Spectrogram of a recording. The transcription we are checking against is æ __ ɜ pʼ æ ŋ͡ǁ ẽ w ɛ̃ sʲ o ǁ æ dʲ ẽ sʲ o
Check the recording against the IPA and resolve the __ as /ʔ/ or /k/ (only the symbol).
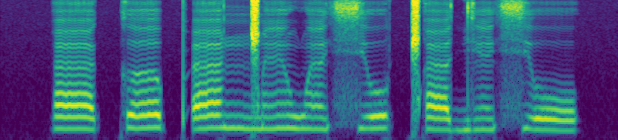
k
